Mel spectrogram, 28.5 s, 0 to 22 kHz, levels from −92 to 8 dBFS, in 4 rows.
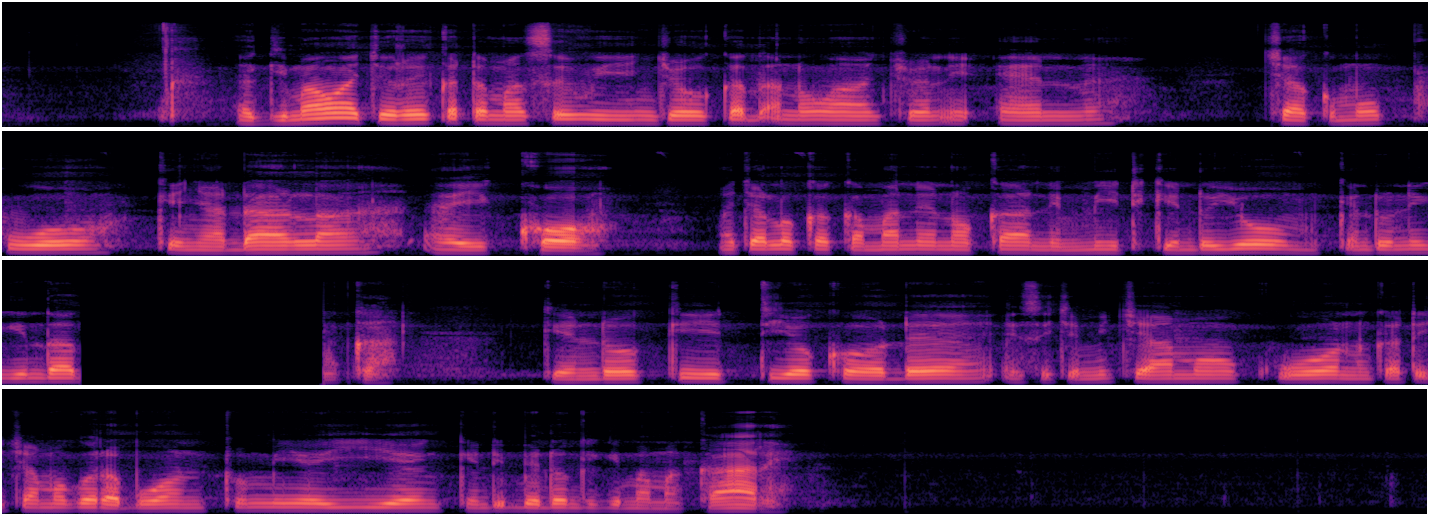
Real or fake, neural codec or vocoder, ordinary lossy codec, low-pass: real; none; none; 10.8 kHz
